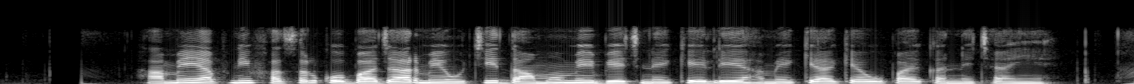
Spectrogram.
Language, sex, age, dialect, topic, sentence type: Hindi, female, 36-40, Garhwali, agriculture, question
